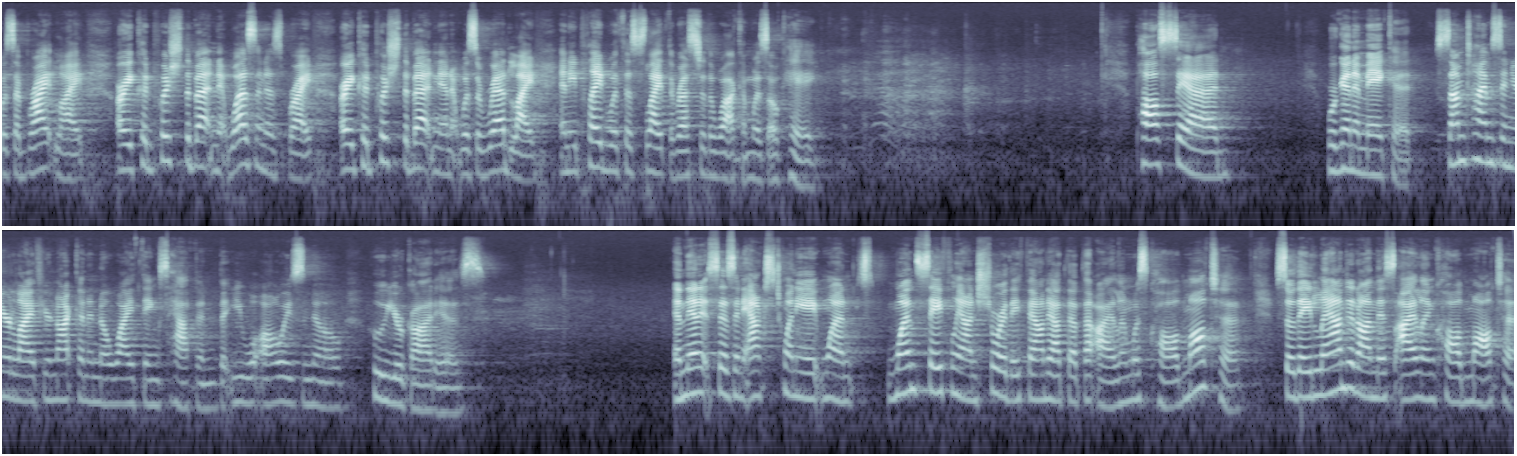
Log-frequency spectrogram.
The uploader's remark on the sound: was preached on March 27th at the 10AM service.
